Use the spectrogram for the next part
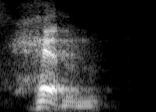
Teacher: heaven in this case and often in shakespeare is an elision so it was probably pronounced hen right so we don't want to pronounce it that way today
